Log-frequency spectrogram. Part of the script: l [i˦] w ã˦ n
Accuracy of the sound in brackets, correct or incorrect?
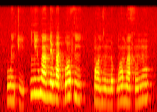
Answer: correct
